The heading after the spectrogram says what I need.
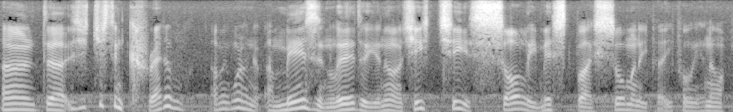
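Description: In a casual chat, a Northern English fan audio drama producer speaks animatedly in a fairly high voice at a moderate pace with few pauses. He rambles, uses many fillers and restarts, and laughs easily, with slight background noise behind him.

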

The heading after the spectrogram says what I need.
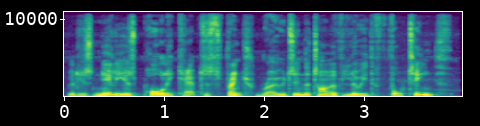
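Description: A man playing a courtly, pompous older English army major in a period audio drama, husky and formal. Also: medium pitch, wildly swooping pitch, normal speed, a little mellow. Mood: pompous, lecturing. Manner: pompous, formal, old-fashioned.

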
